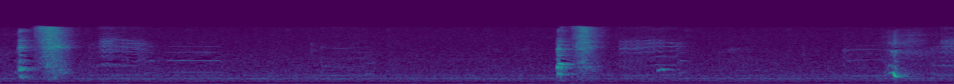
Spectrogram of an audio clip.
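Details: Aster, a house cat on her cat tower, reacts to people sneezing. Two loud sneezes are each followed by faint, short meows, with a soft squeak near the end against a quiet indoor background.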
